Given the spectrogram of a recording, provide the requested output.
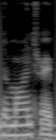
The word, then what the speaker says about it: Demontre: He pronounces his name Demontre, but he is a tray of Satan.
